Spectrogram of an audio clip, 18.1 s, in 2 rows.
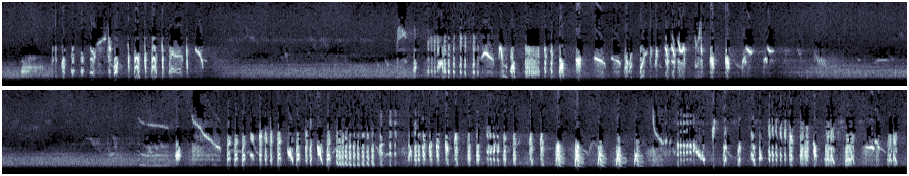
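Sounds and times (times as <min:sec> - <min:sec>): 
Ménétries's warbler chattering into a buzzy rattle: 0:00.2 - 0:02.0, 0:03.9 - 0:07.8, 0:10.5 - 0:18.0.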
